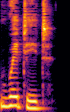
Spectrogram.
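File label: "wedded", British English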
